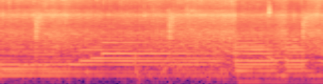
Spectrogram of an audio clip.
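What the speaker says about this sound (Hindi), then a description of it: "हैदराबाद में बारिश से सैलाब आ चुका है मंडिया में।" Heavy rain pours down steadily in a market area of Abbottabad during flooding, a loud, close wash of drops hammering surfaces, with a low hum running underneath and no voices.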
